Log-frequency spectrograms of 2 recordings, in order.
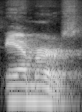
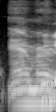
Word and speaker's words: Amherst: It's Amherst. Don't pronounce the H. You got to be a local. All right, Amherst.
